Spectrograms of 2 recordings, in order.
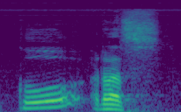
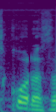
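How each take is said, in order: First: "Chorus" broken in two, "ko... rus"; split into syllables. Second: Said in the usual way. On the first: Shown as a demonstration. Teacher repeats the two-syllable word for students, segmented "Cho-rus". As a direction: say "Chorus" one syllable at a time. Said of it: "there are two syllable words". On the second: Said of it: "you know what is chorus".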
